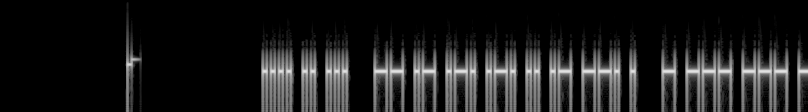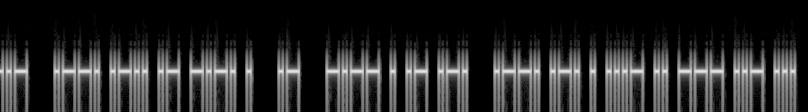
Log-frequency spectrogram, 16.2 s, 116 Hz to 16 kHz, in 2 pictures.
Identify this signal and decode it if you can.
Morse code, heard as a keyed tone, about 30 wpm, 700 Hz. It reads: HIS MARRIAGE TOOK PLACE A YEAR PREVIOUS
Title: Sentences from Top 1500 Words 30wpm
